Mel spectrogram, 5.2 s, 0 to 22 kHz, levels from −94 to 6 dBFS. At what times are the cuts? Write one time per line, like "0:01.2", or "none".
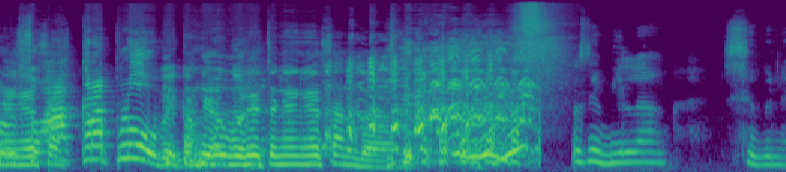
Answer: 0:03.7

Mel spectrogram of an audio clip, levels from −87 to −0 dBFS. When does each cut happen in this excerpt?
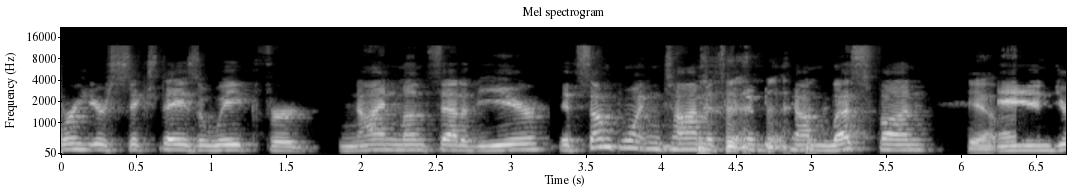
0:03.2

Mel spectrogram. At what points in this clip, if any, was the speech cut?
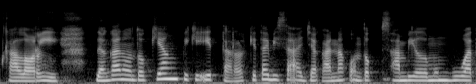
0:03.8

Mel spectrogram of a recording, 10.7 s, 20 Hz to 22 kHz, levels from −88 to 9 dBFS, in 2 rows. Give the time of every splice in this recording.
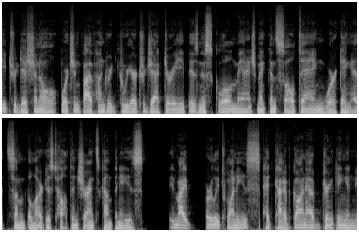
0:00.8
0:07.4
0:09.2

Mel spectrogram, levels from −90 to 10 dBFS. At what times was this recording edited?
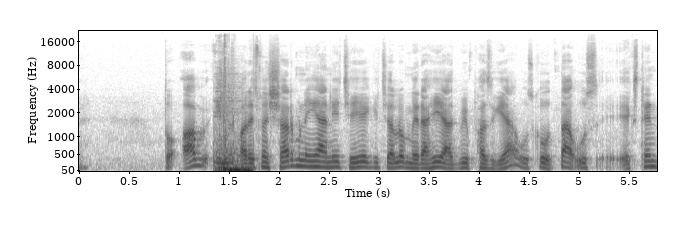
0:01.5

